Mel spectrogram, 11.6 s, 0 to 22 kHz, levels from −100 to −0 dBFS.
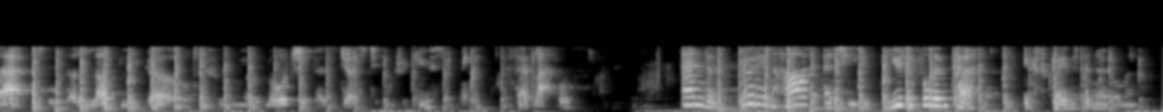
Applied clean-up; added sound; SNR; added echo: classical method log-MMSE.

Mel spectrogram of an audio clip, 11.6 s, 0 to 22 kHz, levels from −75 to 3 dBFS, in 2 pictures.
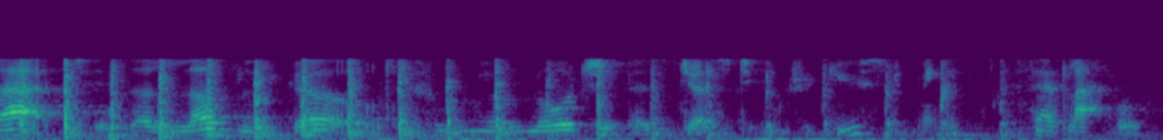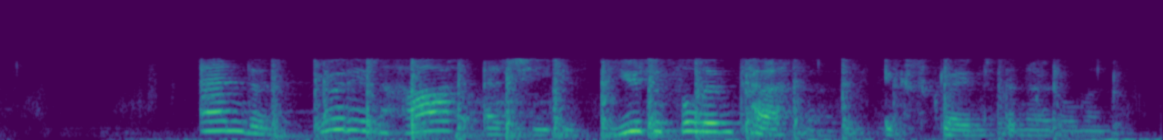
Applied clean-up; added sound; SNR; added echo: none; Run; 7 dB; none.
